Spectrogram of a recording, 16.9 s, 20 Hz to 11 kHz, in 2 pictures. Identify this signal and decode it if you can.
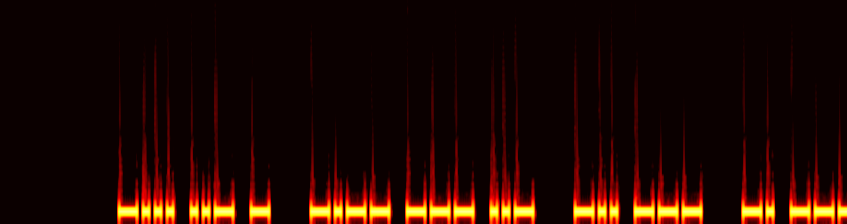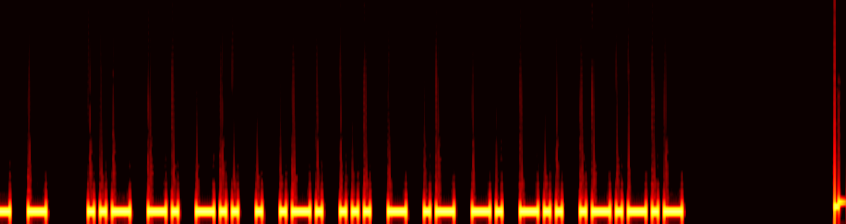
Morse code, heard as a keyed tone, about 20 wpm, 700 Hz. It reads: BUT YOU DO NOT UNDERSTAND.
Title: Sentences with 4-Word Phrases - 20wpm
